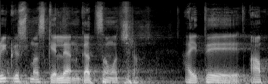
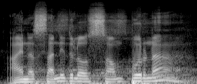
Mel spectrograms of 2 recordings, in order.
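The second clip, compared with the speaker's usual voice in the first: usual speaking voice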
